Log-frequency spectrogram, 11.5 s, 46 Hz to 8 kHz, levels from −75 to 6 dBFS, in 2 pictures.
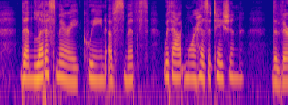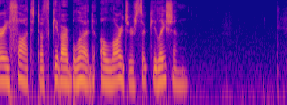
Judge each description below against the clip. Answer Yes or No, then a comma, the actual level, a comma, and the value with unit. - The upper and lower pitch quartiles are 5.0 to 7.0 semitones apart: No, average, 3.3 semitones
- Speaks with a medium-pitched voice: Yes, medium, 160 Hz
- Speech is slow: Yes, slow, 105 wpm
